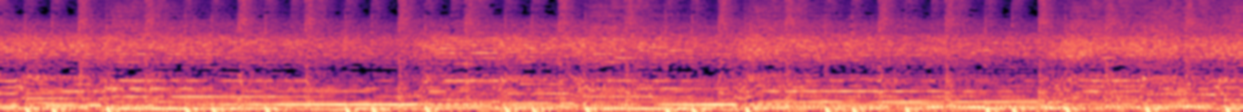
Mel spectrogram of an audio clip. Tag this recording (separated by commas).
Music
